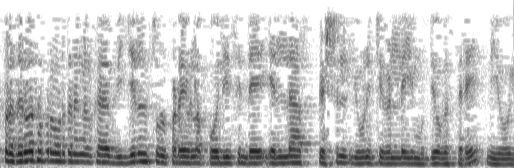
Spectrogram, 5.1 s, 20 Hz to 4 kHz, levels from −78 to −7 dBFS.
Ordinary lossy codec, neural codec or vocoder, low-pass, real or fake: Opus, 64 kbps; none; 3.6 kHz; real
